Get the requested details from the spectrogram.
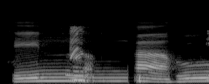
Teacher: Kemudian innahu nun tasdid dibaca gunnah, ditekan 2 harokat.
